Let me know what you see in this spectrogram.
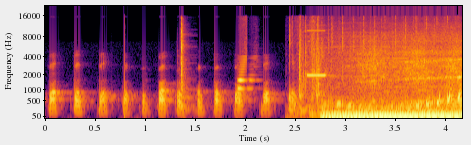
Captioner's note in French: bip; son de science-fiction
